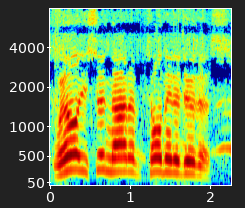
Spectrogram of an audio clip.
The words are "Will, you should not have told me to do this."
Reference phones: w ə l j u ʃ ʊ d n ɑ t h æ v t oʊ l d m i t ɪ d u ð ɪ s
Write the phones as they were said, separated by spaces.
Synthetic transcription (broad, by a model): w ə l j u ʃ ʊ d n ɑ t h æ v t oʊ l d m i t ɪ d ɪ ð ɪ s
